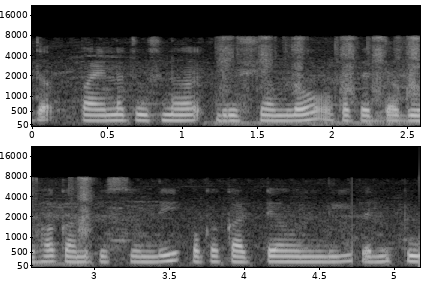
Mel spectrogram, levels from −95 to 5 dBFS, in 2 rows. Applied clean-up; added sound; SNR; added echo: none; Writing; 13 dB; none.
